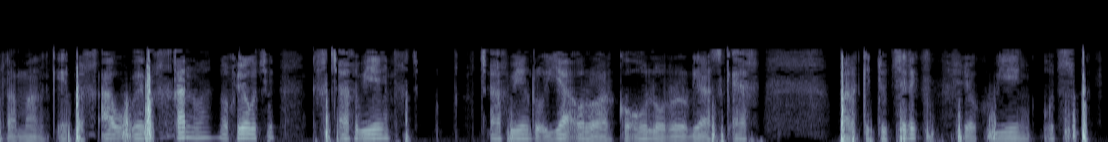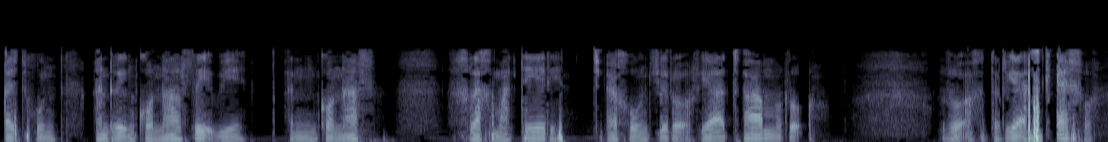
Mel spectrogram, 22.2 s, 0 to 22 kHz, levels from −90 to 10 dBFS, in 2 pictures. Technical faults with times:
0.00-22.16 AAC compression

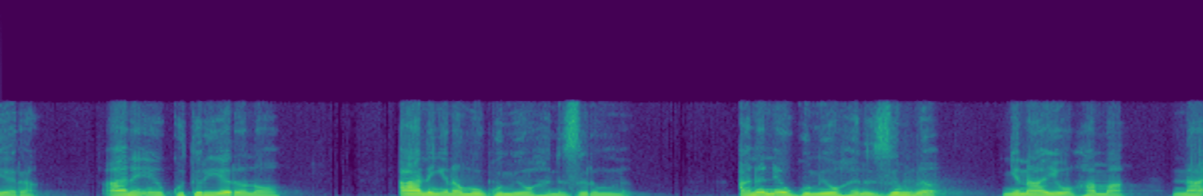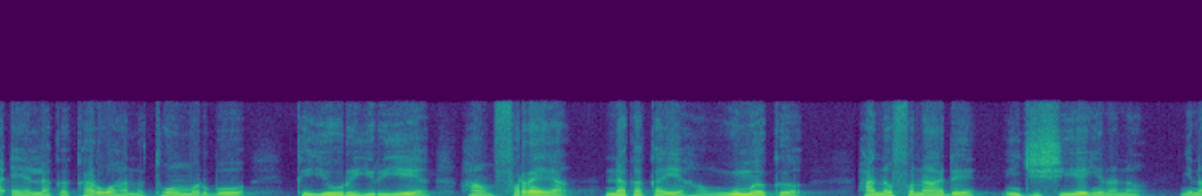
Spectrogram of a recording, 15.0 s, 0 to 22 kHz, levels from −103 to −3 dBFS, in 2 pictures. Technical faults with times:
0.00-15.03 4-bit ADPCM compression

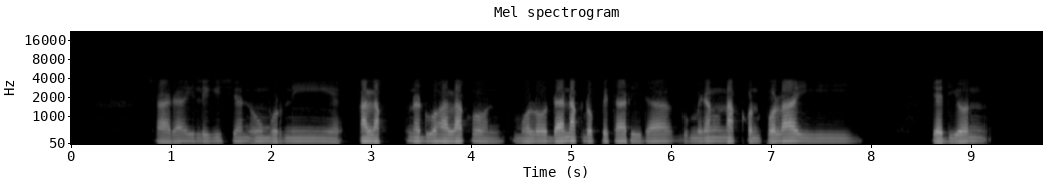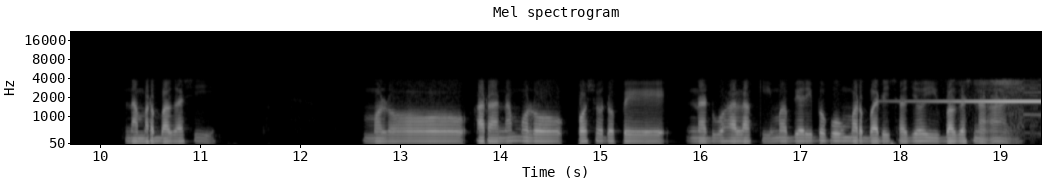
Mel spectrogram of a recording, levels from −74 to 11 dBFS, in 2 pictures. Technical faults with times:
0.00-19.42 Bluetooth CVSD headset codec
17.73-19.42 loudspeaker feedback squeal

